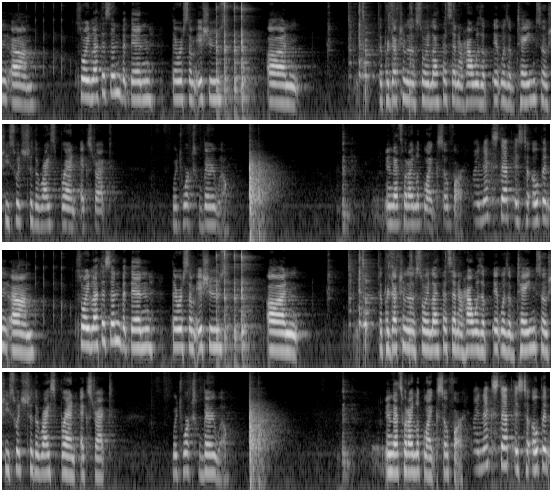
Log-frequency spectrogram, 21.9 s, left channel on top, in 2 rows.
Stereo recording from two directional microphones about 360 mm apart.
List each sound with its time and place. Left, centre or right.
0.1 s a woman's voice: right
4.4 s a sound: centre
5.3 s a woman's voice: right
6.9 s music: centre
7.5 s a woman's voice: right
14.4 s a woman's voice: right
18.6 s a woman's voice: right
